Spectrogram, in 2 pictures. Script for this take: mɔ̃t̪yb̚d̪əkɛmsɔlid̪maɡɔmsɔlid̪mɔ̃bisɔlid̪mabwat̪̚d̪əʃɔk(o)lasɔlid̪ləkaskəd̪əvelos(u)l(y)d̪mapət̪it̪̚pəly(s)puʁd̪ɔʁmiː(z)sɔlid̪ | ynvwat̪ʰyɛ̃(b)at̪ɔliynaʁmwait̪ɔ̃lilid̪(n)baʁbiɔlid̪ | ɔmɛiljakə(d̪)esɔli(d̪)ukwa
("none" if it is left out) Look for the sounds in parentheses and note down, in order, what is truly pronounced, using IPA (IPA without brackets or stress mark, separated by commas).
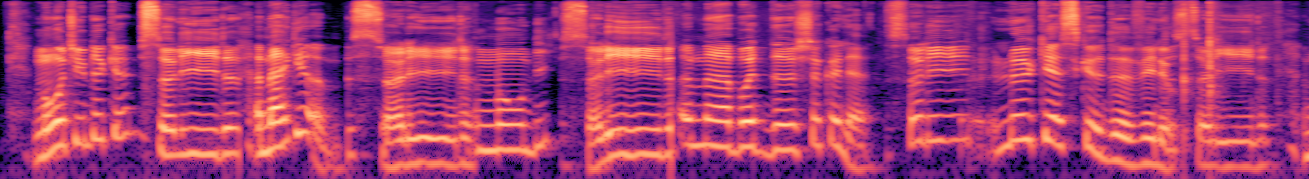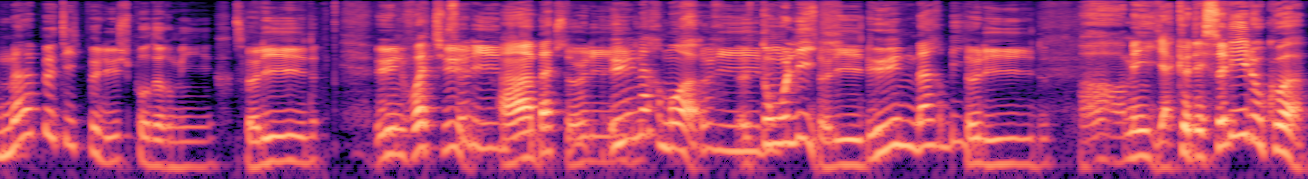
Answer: ɔ, ɔ, i, ʃ, ʁ, b, n, d̪, d̪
